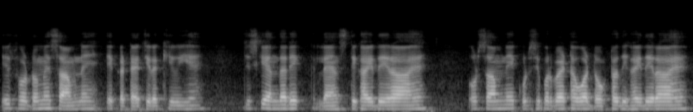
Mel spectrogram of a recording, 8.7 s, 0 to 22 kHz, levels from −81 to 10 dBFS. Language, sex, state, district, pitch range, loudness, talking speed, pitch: Hindi, male, Uttar Pradesh, Shamli, 125-135 Hz, -19 LUFS, 195 wpm, 130 Hz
